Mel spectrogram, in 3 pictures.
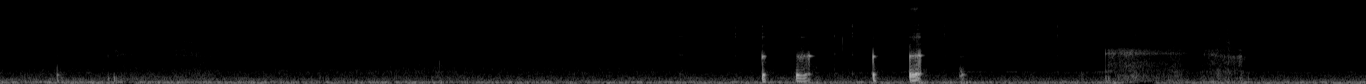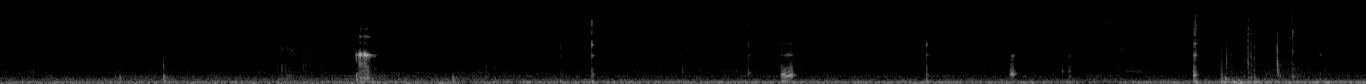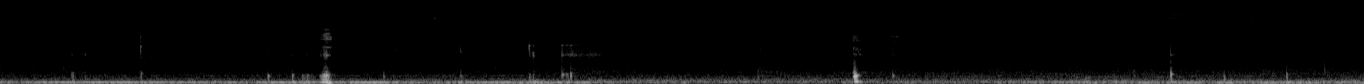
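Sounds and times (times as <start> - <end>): low steady hum: 0.0 - 40.9
woman burping: 8.0 - 8.2, 17.2 - 17.5.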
